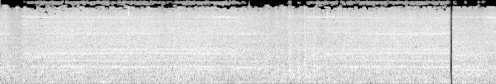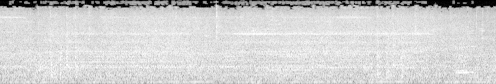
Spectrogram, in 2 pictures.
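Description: A sewing machine stitches in quick bursts.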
